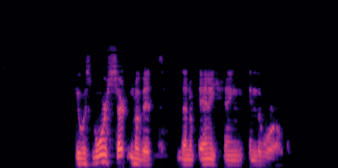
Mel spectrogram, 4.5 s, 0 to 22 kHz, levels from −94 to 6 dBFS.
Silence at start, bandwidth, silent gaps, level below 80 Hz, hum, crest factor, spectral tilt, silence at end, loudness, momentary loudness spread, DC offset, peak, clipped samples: 1 s; 6.8 kHz; 2.27-2.34 s; -78 dBFS; none; 20 dB; -8.5 dB/octave; 0.8 s; -32 LUFS; 10 LU; under 0.1%; -14 dBFS; under 0.1%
